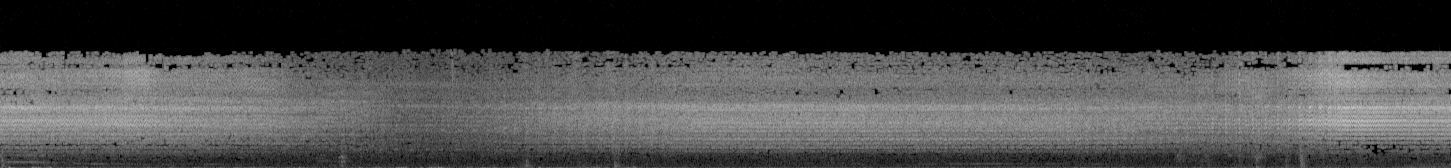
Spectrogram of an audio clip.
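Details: Kuliglig cicada noise from a Philippine forest: a sustained high hissing whine, dipping in the middle and surging again near the end, over low rumbling and scattered taps.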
